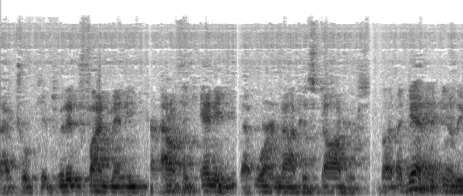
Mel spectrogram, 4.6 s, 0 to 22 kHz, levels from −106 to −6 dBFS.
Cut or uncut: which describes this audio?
cut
